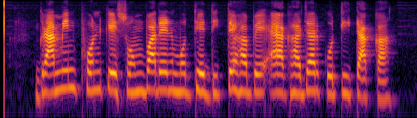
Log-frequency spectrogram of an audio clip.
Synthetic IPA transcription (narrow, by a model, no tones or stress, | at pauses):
ɡɾaminfʰonkeʃombaɾeɾmod̪ʱːed̪it̪eɦɔbeʔɛkɦad͡ʑaɾkoʈiʈaka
